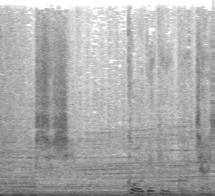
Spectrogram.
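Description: Anime soundtrack music playing, with a short hiss about half a second in. A character's voice begins speaking in the second half.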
